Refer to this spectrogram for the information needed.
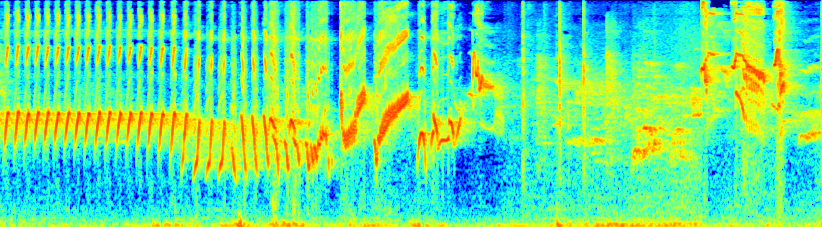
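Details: White-rumped shama song opening with a fast, even trill of about twenty-five ringing notes that slide slightly downward, then breaking into looping whistles, buzzy slurs and scattered chips at varied pitches.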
